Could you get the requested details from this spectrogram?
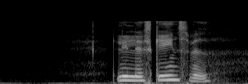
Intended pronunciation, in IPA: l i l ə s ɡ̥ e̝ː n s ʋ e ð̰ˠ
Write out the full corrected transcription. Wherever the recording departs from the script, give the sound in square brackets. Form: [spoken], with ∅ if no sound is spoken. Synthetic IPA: l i l ə s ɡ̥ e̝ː n s ʋ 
